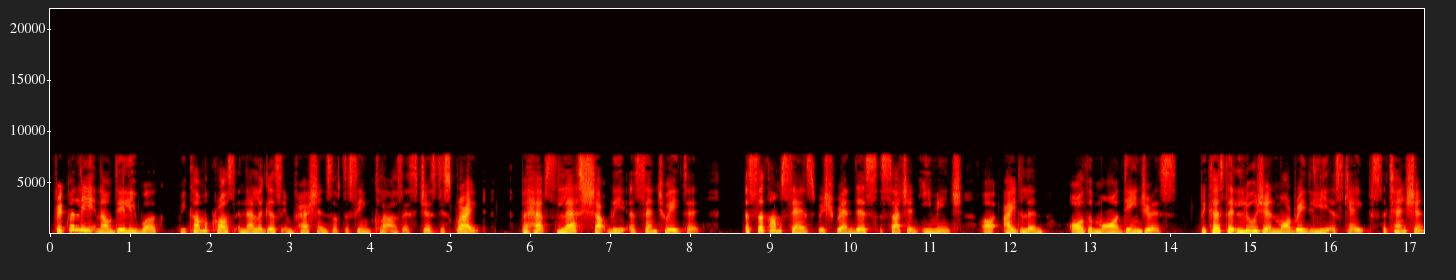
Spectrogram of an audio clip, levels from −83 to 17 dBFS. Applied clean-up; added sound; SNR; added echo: none; none; none; none.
